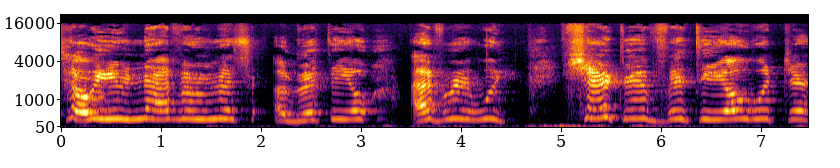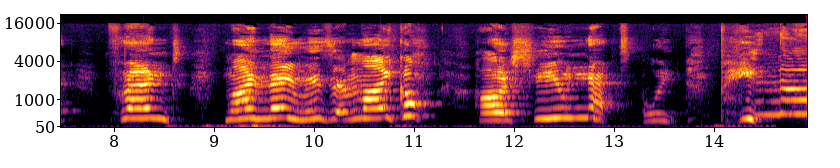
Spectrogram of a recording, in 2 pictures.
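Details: Man with cerebral palsy, which he attributes to being born not breathing, who says his speech is affected; dysarthria (cerebral palsy).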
